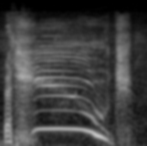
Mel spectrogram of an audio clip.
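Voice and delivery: very high, drawn-out "huge"; amazed exclamation. Real, not acted. Announcer marvelling at the size of the valley, amazed. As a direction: stretch it out high in wonder.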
